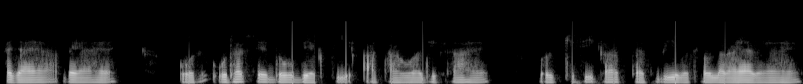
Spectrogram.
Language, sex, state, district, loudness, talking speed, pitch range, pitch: Hindi, male, Uttar Pradesh, Hamirpur, -22 LUFS, 150 wpm, 105-110 Hz, 105 Hz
